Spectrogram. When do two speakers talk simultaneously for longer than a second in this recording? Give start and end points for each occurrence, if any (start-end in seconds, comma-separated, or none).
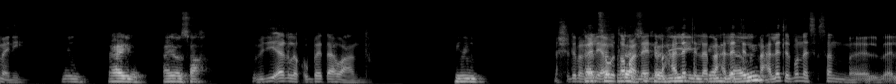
5.8-7.7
